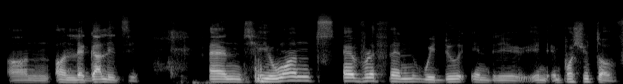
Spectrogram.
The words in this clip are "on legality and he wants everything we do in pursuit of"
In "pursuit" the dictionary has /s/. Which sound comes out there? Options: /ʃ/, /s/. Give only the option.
/ʃ/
